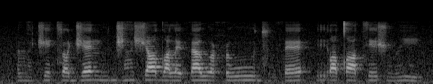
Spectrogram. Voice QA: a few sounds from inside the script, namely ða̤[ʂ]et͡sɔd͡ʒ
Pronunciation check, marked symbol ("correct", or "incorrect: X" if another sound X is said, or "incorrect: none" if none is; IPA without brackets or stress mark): incorrect: t͡ʃ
